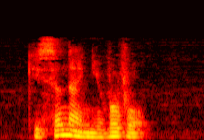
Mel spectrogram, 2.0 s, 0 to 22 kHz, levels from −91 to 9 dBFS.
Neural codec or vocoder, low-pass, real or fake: none; 7.2 kHz; real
